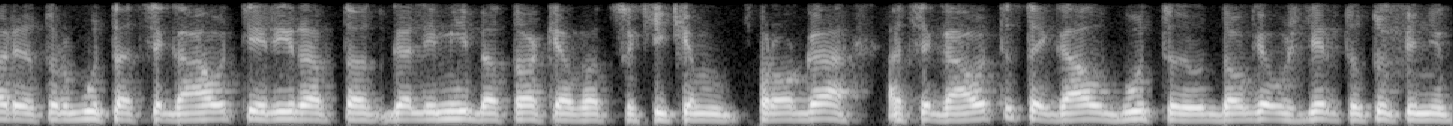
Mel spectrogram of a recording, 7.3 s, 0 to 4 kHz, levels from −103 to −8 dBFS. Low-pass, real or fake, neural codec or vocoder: 3.6 kHz; real; none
